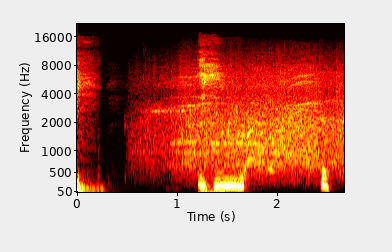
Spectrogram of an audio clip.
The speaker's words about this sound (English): Man deserves a round of applause.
